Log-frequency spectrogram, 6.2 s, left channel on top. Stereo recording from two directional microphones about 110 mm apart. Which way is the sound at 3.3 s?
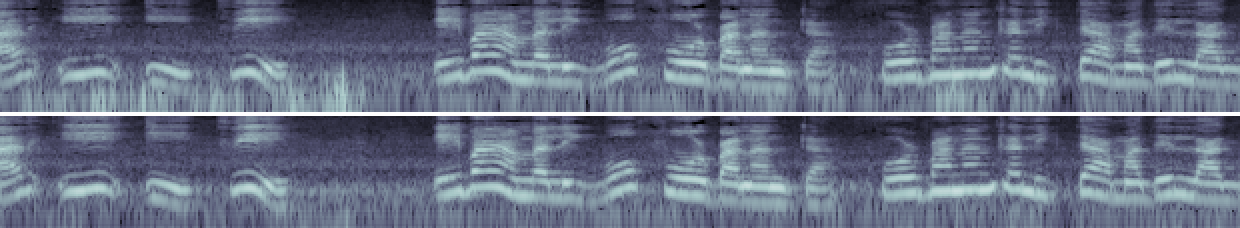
30° right (ahead or behind).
